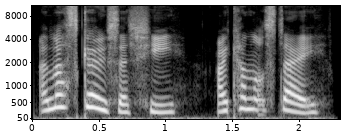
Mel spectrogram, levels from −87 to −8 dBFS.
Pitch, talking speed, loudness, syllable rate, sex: 275 Hz, 210 wpm, -16 LUFS, 4.7 syllables/s, female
